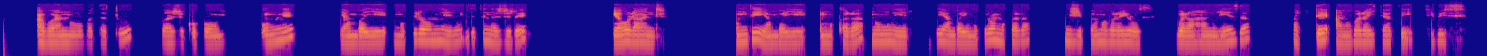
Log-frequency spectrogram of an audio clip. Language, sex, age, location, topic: Kinyarwanda, female, 25-35, Kigali, health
